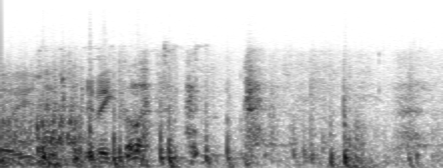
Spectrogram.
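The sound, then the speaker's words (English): Horse hooves clip-clop as a rider comes up on horseback, a few scattered hoof strikes in a dense, busy mix of other sound that runs throughout. “Tonto was watching from a hill when the Lone Ranger rode up to join him.”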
